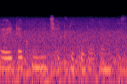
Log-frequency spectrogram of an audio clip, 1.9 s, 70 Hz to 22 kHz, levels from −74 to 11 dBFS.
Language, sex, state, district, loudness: Telugu, female, Telangana, Mahabubabad, -16 LUFS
